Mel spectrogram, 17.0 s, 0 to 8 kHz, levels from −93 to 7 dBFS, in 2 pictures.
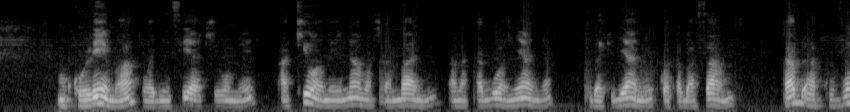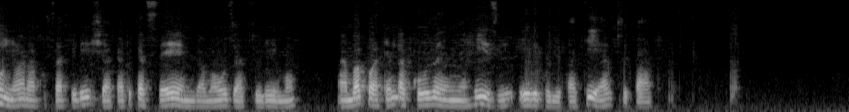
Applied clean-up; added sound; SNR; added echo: neural separator model SepFormer DNS4.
